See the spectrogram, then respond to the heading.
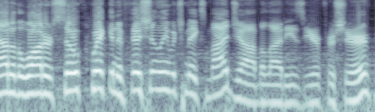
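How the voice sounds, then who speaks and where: A loud, high-pitched man at a very fast pace. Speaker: event emcee. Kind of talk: awards ceremony announcements.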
